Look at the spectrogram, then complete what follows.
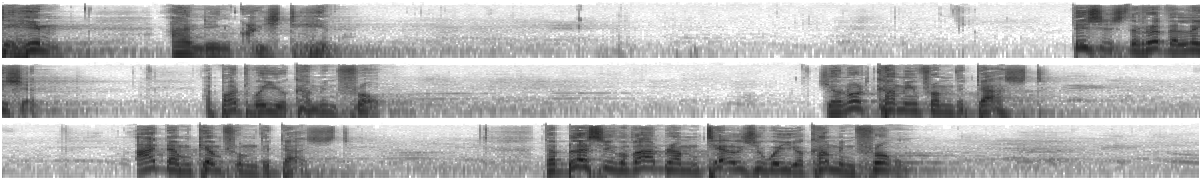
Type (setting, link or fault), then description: setting, large echoing room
